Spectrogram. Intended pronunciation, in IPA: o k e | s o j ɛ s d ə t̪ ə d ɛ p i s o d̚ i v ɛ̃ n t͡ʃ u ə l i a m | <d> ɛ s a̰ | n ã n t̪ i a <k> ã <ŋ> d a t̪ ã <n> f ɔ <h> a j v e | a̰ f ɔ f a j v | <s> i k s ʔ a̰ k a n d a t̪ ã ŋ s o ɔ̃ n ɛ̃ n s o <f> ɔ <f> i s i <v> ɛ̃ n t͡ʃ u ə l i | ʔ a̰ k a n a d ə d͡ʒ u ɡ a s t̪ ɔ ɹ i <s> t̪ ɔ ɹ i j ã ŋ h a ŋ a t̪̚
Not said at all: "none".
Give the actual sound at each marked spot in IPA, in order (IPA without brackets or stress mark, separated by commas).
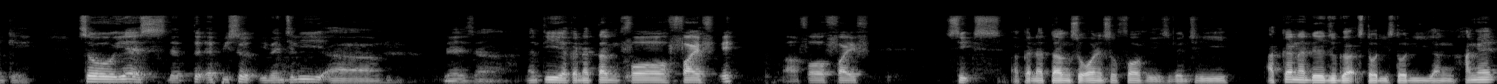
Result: d, k, n, ŋ, f, s, f, f, v, s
